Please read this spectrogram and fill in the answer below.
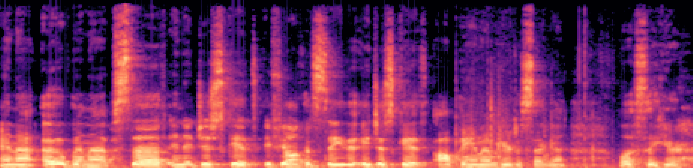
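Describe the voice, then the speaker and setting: Speaking with an American accent, a woman is heard through noticeable background noise. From Texas. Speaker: DIY paint channel host. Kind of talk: live stream casual chat and painting demo. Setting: home live stream on camera. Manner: chatty, informal.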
